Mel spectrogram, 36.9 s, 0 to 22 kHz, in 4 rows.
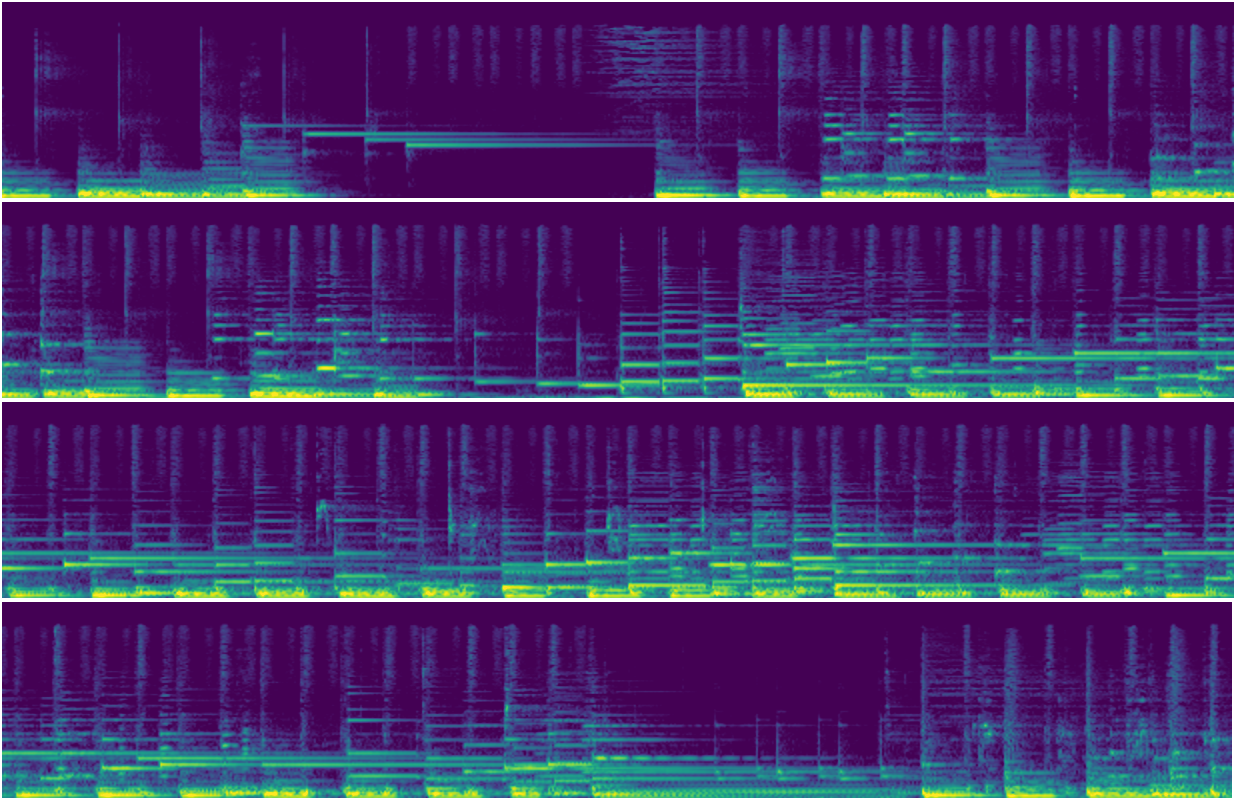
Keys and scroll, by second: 25.5 space, 28.5 space.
